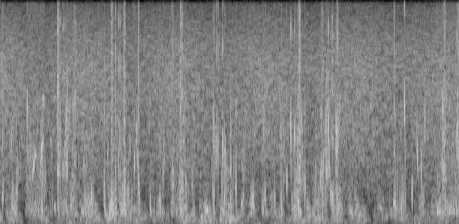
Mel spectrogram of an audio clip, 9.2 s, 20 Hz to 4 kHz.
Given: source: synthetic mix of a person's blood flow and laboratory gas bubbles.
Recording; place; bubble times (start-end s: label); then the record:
Doppler ultrasound of blood flow; precordium
0.03-0.42 s: bubbles
0.50-0.95 s: bubbles
0.98-1.90 s: bubbles
2.06-2.85 s: bubbles
2.98-3.06 s: bubbles
3.16-3.33 s: bubbles
3.39-3.77 s: bubbles
3.82-3.92 s: bubbles
4.22-4.76 s: bubbles
4.81-4.92 s: bubbles
4.99-5.11 s: bubbles
5.22-5.32 s: bubbles
5.46-5.53 s: bubbles
5.58-6.15 s: bubbles
6.29-6.83 s: bubbles
7.86-8.14 s: bubbles
8.21-8.54 s: bubbles
8.68-9.20 s: bubbles
From the record:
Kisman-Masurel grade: 333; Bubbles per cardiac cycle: rolling drumbeat, 9 or more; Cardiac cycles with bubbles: 50 to 99%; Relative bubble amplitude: loud (0.450 to 0.775); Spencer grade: 3 (all of the cardiac periods contain showers or single bubble signals, but not dominating or overriding the cardiac motion signals); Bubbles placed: anywhere in the cardiac cycle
